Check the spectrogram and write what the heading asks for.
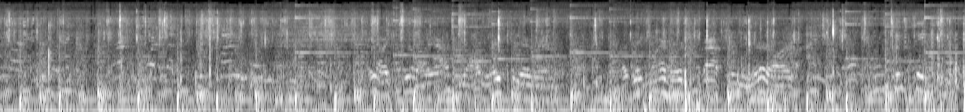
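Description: Horses walking on a dirt trail: hooves clopping in an uneven, overlapping rhythm, with voices in the background.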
